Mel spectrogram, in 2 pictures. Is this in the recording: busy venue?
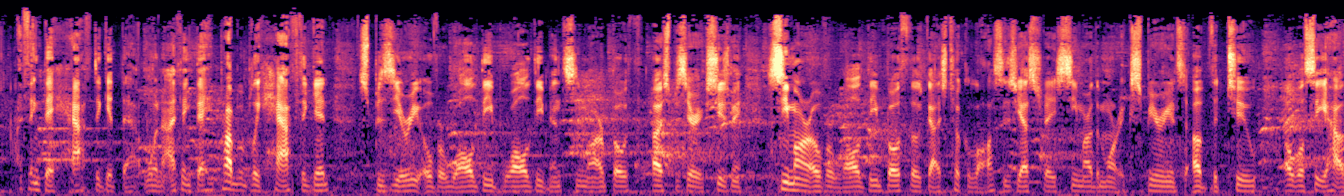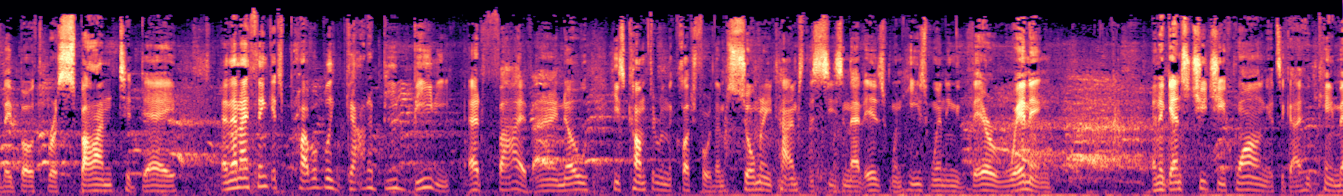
yes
